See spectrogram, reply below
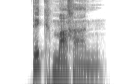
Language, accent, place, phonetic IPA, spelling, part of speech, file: German, Germany, Berlin, [ˈdɪkˌmaxɐn], Dickmachern, noun, De-Dickmachern.ogg
- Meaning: dative plural of Dickmacher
